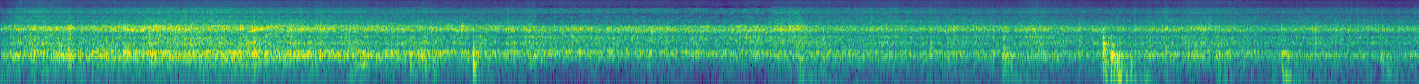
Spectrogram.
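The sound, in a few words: onions and peppers frying in a hot pot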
